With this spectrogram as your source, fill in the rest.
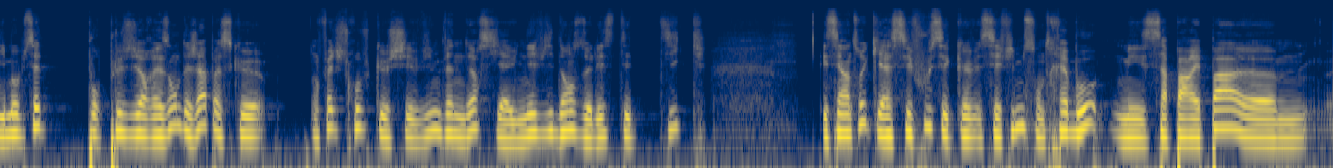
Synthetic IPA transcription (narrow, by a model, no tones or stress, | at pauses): ilmɔpsɛd̪̚ | puʁplyzjœʁːezɔ̃d̪eʒapaʁsə̥kə | ɑ̃fɛt̪ʒə̥t̪χuvkəʃevimvɛ̃nd̪œʁsiljaynevid̪ɑ̃s̬d̪əlɛst̪et̪ʰik | esɛt̪ɛ̃t̪χykʲːjɛtasefusɛkəsefilmsɔ̃t̪χɛbomɛsapaʁɛpaøm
